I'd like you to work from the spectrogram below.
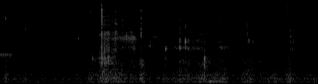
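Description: Faint chewing of Cheetos Flamin' Hot Mac and Cheese, soft wet mouth sounds with a few crunchy bites, the loudest around the middle.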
